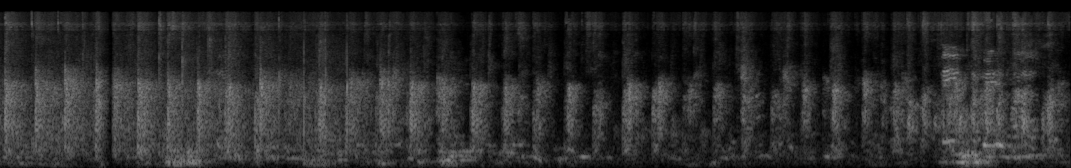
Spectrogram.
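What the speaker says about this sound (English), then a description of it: "Clap for him." An audience at a Toastmasters club meeting claps for a member in a burst of dense, lively applause that rises and falls, with voices mixed in beneath the clapping.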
